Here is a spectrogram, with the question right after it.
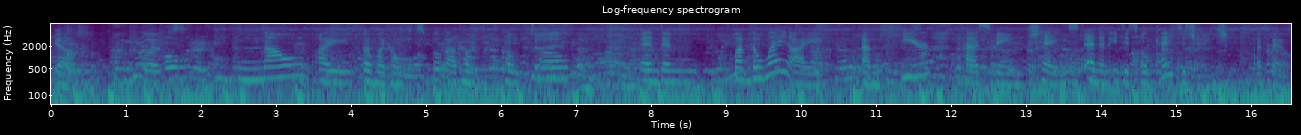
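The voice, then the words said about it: British accent. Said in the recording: “you have a wonderful British accent ... that's a British person talking to me ... It was like super British for me.”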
